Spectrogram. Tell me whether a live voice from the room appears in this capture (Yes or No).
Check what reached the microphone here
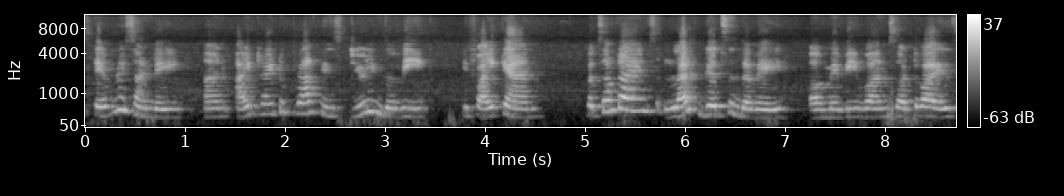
No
